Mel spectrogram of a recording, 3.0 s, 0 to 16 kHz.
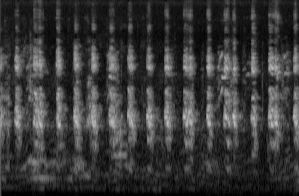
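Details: Caged chukar partridges at the Zarafshon bird market in Dushanbe, Tajikistan, on 10 February 2024; a quick run of short, clucking chuk notes, roughly five to six per second, steady and throaty, with faint market noise behind.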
